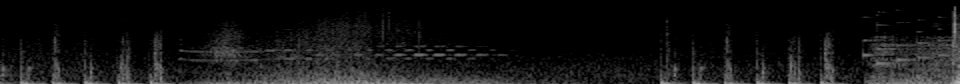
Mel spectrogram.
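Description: Online video slot game audio: quiet game music with a run of clicks in the first second and another run of clicks about four seconds in, as the spinning reels land. In between, the sound fades almost out.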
